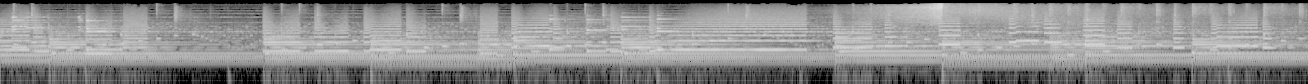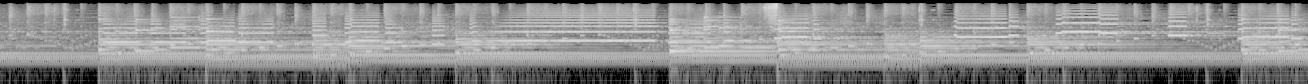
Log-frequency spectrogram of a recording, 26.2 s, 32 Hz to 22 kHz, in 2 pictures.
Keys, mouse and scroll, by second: 1.1 scroll down 1, 1.3 middle click, 2.0-2.5 scroll up 2, 2.6 scroll up 1, 2.9 middle click, 3.8 click, 4.4 middle click, 5.3 g, 11.6 middle click, 12.7-13.8 scroll up 3, 13.8 KP_7, 14.9 click, 15.8 click, 16.9 alt+click, 17.2 alt+click, 17.8 alt+shift+click, 18.3 alt+shift+click, 19.2 ctrl+z, 20.1 alt+shift+click, 21.0 ctrl+z, 22.1 alt+shift+click, 22.9 alt+shift+click, 23.7 ctrl+z, 24.7 alt+shift+click, 25.6 alt+shift+click.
